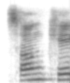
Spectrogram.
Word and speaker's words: সংখ্যে: সং খিয়ে, এ কারটা আছে ক্ষয়ের সাথে, যে অন্তস্থ ইয়টা আছে তার সাথে, সং খিয়ে। সং খেয়ে কিন্তু বলবো না, তাহলে জফলা হয়ে যাবে বা ডাবল খ হয়ে যাবে, সেটা ভুল উচ্চারণ।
